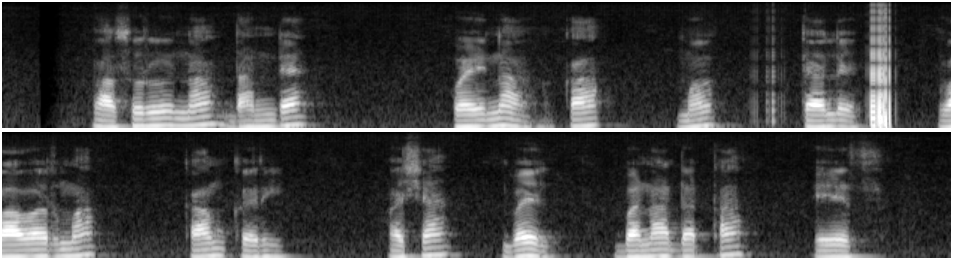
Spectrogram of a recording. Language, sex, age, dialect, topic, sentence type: Marathi, male, 18-24, Northern Konkan, agriculture, statement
